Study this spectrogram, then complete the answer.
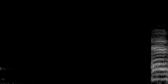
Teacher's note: the softness of this flow of air in this letter F. So it has softness.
